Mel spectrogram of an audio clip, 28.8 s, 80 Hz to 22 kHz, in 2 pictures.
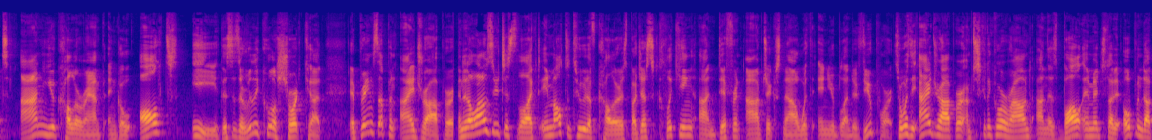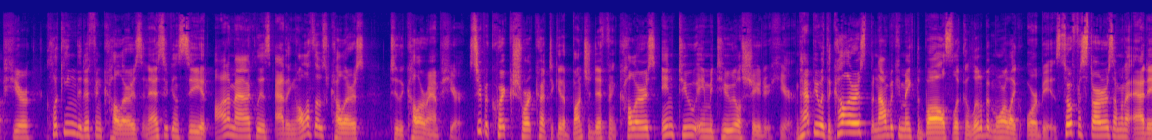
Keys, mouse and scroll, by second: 1.4 alt+e, 24.3 scroll up 3, 24.6-25.0 shift+middle drag, 25.8-27.0 middle drag, 26.2 s, 28.2 click, 28.2 middle click, 28.2 scroll down 1, 28.5 shift+a.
